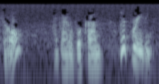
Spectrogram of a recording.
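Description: A woman's voice: low voice, huge pitch swings, moderate pace, slight background noise. An actress playing a wry, plain-spoken middle-aged wife and former showgirl in a radio drama. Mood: wry, confiding. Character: frank, wounded middle-aged wife, former chorus girl. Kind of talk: 1970s radio drama acting. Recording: lo-fi phone-like old radio broadcast, music behind.

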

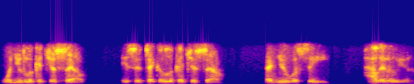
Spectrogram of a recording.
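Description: A man preaching a sermon over a conference call, speaking emphatically and deliberately in short, halting phrases. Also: medium pitch, breathy edge. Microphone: telephone. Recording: tinny narrowband phone line.

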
